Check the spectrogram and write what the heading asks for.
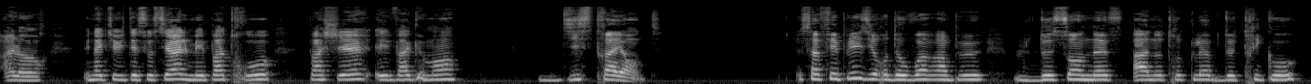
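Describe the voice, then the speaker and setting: A woman reads a comic book aloud, taking her time over each line. She moves between the characters and throws in playful sound effects. Her pitch sits in an ordinary middle range. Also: little pitch movement, slow pace.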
